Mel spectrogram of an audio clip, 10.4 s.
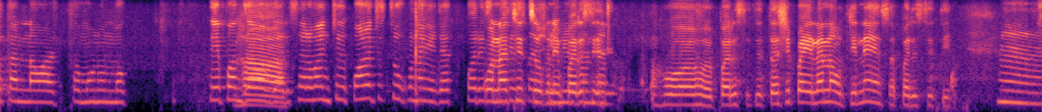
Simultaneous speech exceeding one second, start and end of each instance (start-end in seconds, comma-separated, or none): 4.8-6.1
